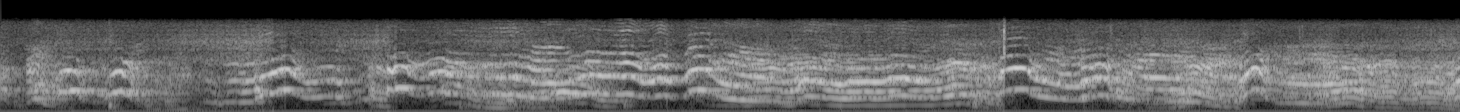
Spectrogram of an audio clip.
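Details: Two seven-month-old borzoi puppies in fight-play, making sweet noises meant to show their snarling faces are not serious: continuous overlapping wavering whines, yips and howl-like moans, rising and falling like a duet.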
